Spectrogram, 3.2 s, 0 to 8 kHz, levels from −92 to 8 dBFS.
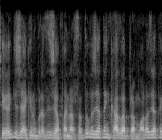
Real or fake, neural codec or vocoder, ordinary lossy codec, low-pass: real; none; none; 7.2 kHz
